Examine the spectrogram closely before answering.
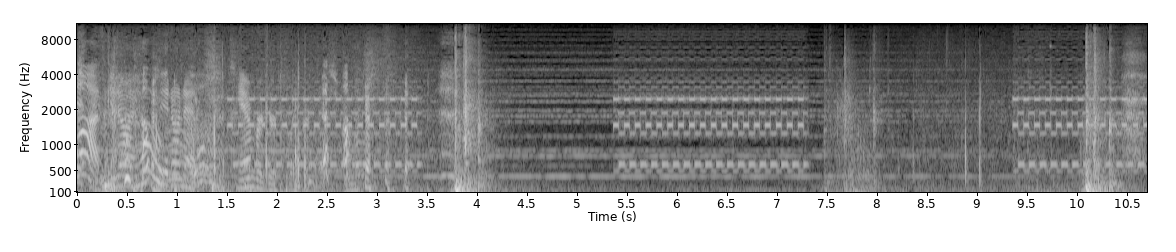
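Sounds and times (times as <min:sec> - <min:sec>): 
laughter: 0:00.0 - 0:03.8
speech: 0:00.2 - 0:03.1
telephone ringing in electronic bursts: 0:01.7 - 0:03.5, 0:05.4 - 0:07.4, 0:09.4 - 0:10.6.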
